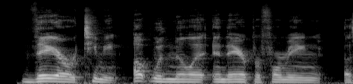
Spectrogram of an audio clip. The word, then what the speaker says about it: Milet: Milet? I still don't know how to say her name. Millet.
